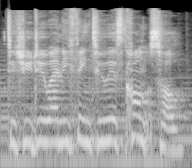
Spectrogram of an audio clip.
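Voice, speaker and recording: A woman's voice: fairly high pitch, fast, music in the background, lightly acted. A woman acting a principled, disillusioned female travelling companion in an audio drama. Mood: indignant, reproachful.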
